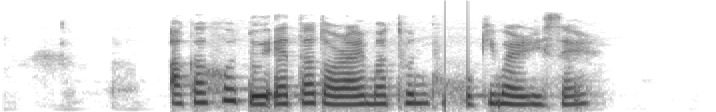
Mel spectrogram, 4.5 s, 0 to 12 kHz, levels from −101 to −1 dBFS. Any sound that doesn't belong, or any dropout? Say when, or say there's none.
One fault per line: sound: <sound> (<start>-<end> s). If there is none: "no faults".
sound: dropout (2.8-2.9 s)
